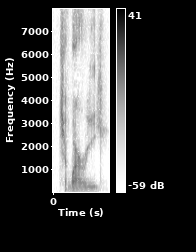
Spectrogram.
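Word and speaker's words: Jwari: JW Marriott, a Jawari.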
